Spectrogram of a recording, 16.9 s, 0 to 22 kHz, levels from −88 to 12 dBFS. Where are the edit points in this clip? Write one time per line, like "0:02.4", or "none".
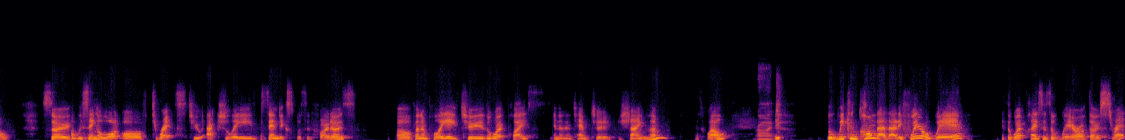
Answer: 0:03.9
